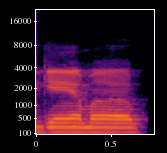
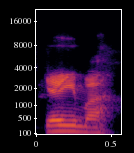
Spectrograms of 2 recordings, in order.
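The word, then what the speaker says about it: GAMA: and uh um definitely gamma probably Origins probably Gen Con it's it's actually pronounced gamer yeah is it really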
